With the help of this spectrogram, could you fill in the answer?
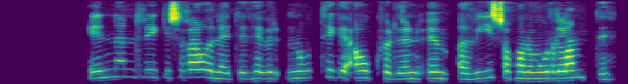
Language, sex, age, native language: Icelandic, female, 30-39, Icelandic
